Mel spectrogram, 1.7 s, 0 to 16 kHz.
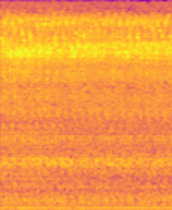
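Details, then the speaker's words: Car engine started on a rainy or cold morning: steady, piercing high squeal at idle from moisture on the drive or A/C belt; spraying WD-40 on the belt silenced it immediately. "Are you guys familiar with this sound? Like once you start the vehicle in the morning like on a rainy day, yeah? So, this sound actually comes from here."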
